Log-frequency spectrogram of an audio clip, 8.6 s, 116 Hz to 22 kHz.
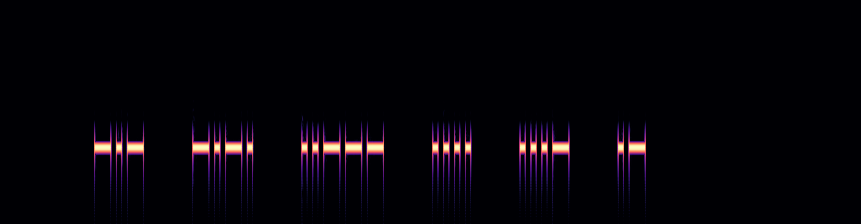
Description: Morse code, heard as a keyed tone, about 22 wpm, spaced as for 13 wpm, 700 Hz. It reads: KC2HVA
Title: USA Call Signs - 6 Characters - 3x Character Spacing - 22wpm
